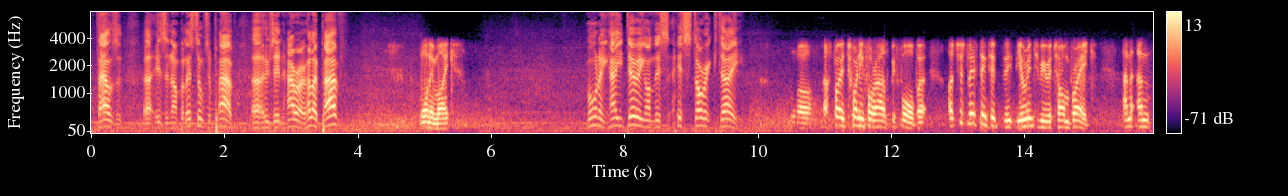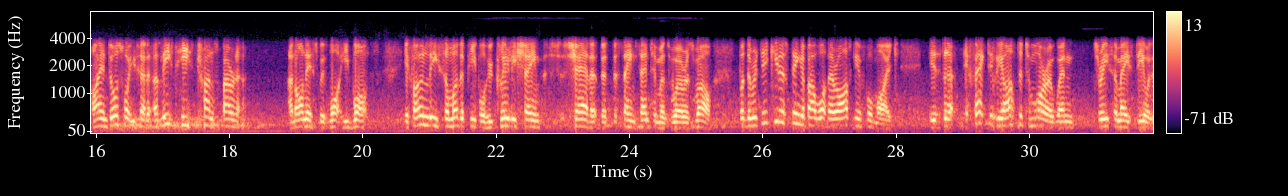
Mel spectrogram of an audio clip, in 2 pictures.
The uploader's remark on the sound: We're live from College Green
